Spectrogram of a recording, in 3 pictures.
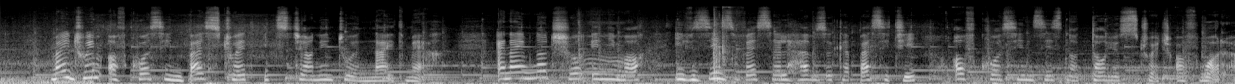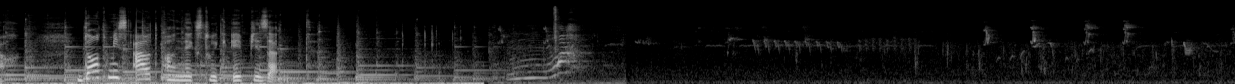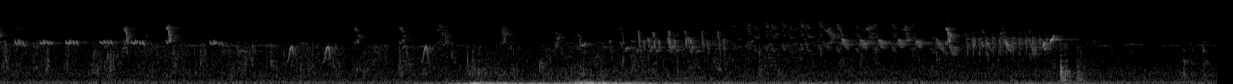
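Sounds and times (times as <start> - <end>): small birds chirping: 17.2 - 36.9.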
